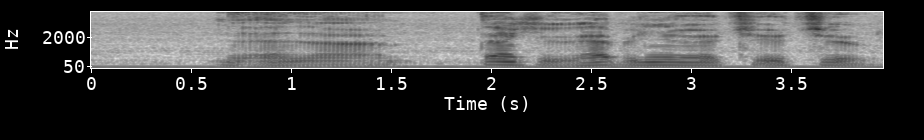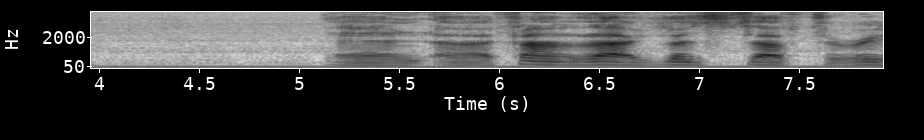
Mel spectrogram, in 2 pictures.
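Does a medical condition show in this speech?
Yes: tongue cancer; tongue tumor.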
